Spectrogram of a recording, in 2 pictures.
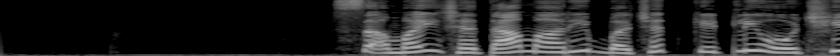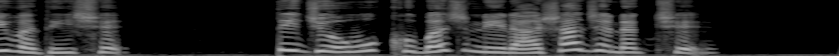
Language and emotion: Gujarati, sad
